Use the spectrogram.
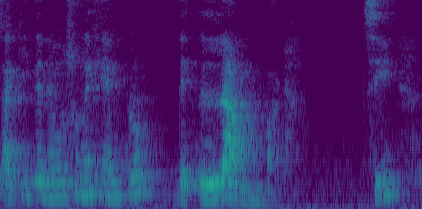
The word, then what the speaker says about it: lámpara: Entonces aquí tenemos un ejemplo de lámpara, ¿sí? Lámpara por lo general es la sílaba tónica de esta palabra porque va con su respectivo tilde.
